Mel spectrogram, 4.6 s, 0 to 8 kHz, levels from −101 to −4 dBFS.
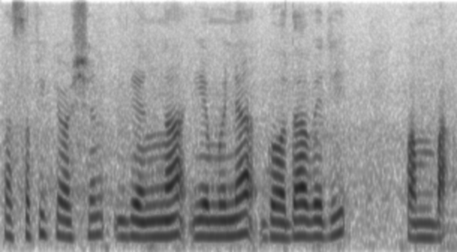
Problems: constant background noise, low volume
